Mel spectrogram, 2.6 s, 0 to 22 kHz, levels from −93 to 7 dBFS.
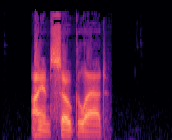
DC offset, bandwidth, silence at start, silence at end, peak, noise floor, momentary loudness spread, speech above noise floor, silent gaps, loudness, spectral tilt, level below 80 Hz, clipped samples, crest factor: under 0.1%; 16.5 kHz; 0.45 s; 1 s; 0 dBFS; -78 dBFS; 9 LU; 61 dB; none; -16 LUFS; -2 dB/octave; -58 dBFS; under 0.1%; 20 dB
